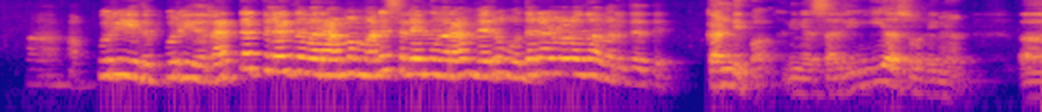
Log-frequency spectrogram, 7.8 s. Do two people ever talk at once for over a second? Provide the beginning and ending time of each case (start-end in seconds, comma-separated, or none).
none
